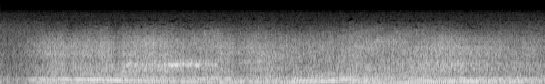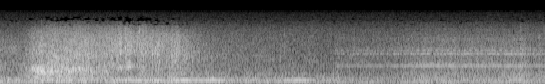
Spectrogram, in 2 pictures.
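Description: Car engine sound effect on an old film soundtrack: the engine runs, its pitch falling and rising as it revs. A loud burst of rushing noise comes about eight and a half seconds in, and a steady hum holds in the last few seconds.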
